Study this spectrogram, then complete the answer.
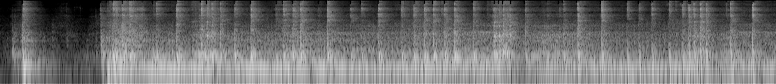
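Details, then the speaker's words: Two-stroke motorcycle engine, throttle blips: revs snap up sharply and fall back quickly, rising too fast. Mechanic suspects a crankshaft balance-weight problem or a slightly lean low-end setting; not confirmed. "kalau dari suaranya Pas digas-gasannya teman-teman suara pas digasnya itu cepat kayak mungkin e krikasnya sudah Bandulan atau emang settingannya juga agak kekeringan dikit ya untuk bawahnya"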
